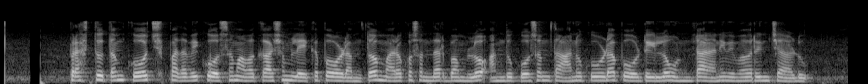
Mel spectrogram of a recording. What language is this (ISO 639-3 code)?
tel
